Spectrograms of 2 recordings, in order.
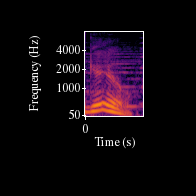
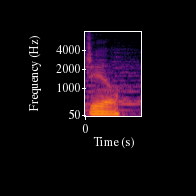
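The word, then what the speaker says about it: gaol: spend some time in the gale or jail. Really? Uh, that's that supposed to be pronounced jail.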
